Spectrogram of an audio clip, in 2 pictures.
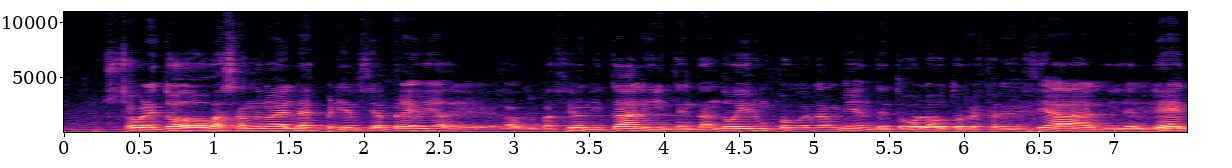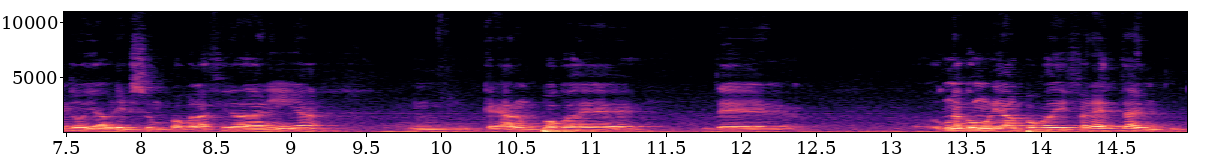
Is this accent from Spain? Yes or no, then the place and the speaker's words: yes; Málaga, Andalusia, Spain; vengo de Málaga.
